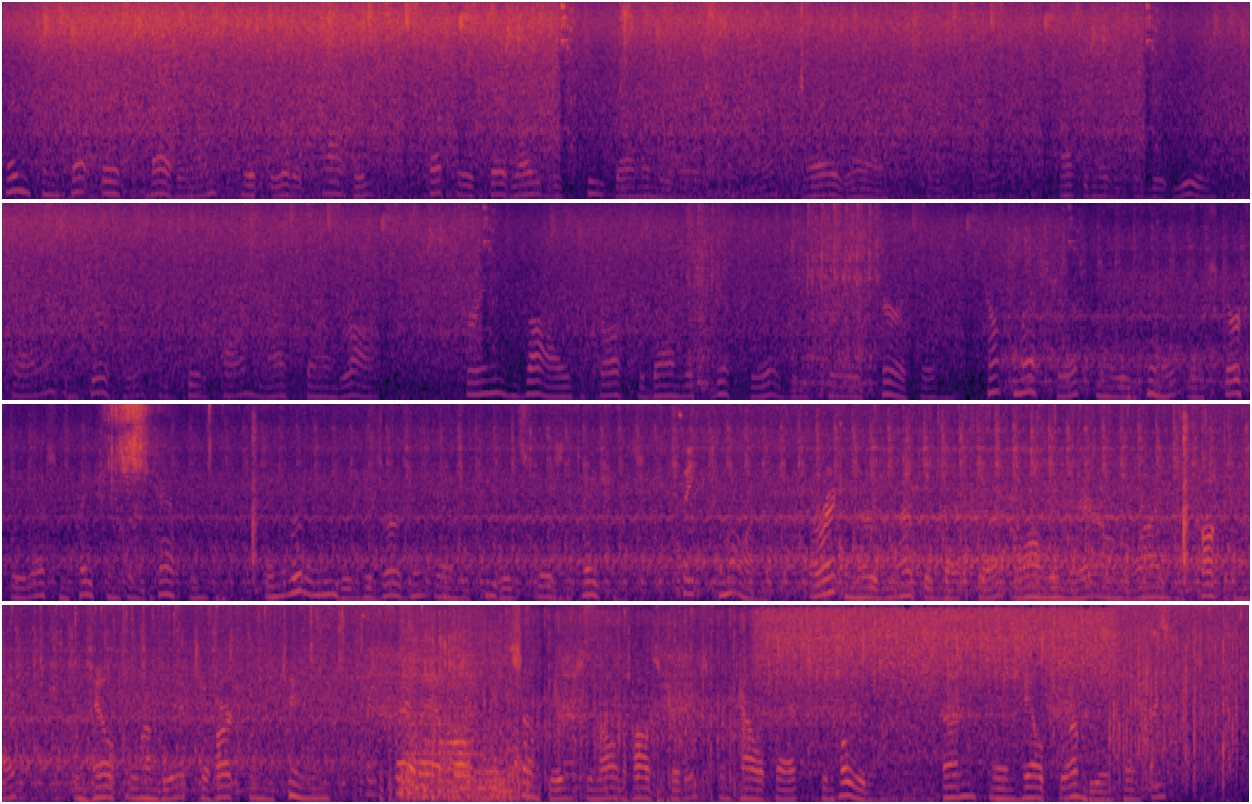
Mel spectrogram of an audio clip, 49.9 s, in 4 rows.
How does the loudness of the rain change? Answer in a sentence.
The volume of the rain goes down, then up.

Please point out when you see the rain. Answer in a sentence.
You can hear the rain from 0.0 to 49.8 s.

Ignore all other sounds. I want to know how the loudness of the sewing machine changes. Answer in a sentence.
The loudness of the sewing machine goes up, then down.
